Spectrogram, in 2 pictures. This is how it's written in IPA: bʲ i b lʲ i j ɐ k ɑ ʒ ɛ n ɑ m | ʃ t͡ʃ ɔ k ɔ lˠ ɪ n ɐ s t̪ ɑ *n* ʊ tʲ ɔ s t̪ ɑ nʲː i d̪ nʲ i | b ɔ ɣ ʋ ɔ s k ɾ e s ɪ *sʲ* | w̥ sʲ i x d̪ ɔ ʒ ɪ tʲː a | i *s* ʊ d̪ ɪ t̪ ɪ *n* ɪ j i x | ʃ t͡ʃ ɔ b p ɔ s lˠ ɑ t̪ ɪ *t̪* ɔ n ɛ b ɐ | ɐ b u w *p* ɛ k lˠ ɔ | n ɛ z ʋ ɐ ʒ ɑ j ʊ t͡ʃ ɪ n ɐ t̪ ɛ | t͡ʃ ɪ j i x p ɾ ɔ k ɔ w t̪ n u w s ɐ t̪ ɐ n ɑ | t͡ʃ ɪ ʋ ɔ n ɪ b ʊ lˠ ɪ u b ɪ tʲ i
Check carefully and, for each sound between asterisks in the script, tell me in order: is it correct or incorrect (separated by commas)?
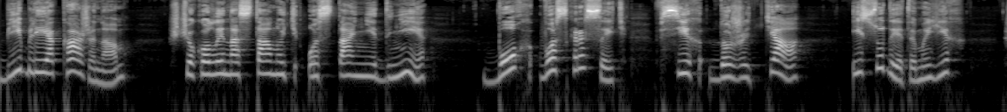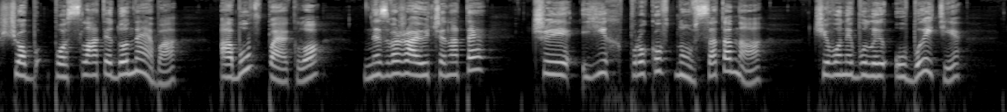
correct, incorrect, correct, incorrect, incorrect, correct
